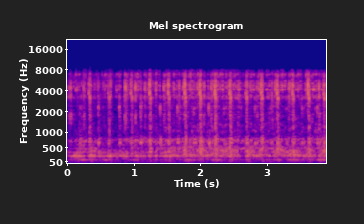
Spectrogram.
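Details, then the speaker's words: Swedish sewing machine running, mic very close: fast steady clatter with a repeating thump each stitch cycle; abnormal thumping, cause not yet found. "this is not how a Swedish beauty should sound not even close you hear that thumping sound that's not good"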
